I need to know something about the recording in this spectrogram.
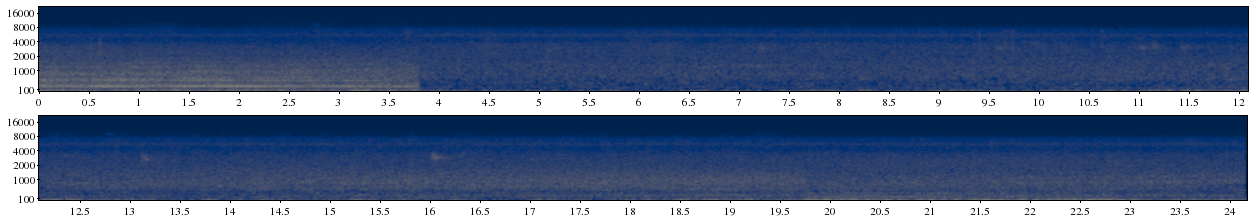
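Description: A shallow stream trickles gently over stones.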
